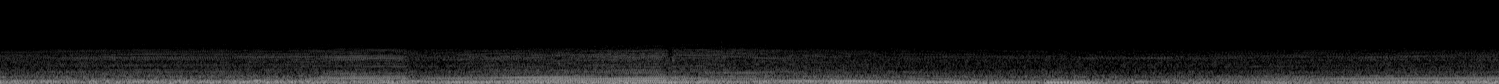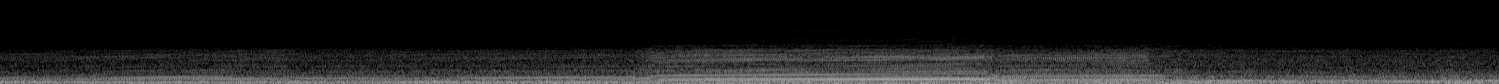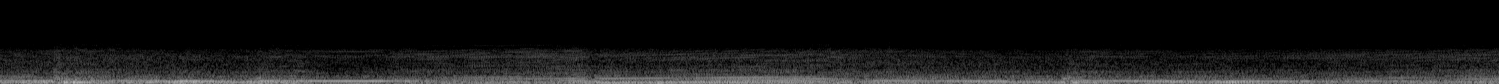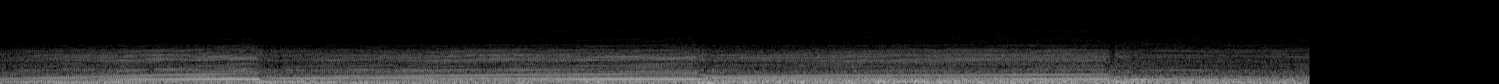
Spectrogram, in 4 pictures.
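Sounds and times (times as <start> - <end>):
road and tyre rumble: 0.0 - 58.1
car engine accelerating: 40.5 - 58.0.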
